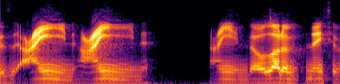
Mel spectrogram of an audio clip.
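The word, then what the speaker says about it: عين: name of the letter, often people say like ayn, as if it's emphatic, but the most correct way to pronounce the name of the letter is ayn.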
